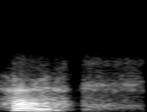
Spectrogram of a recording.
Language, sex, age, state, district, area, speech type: Bengali, male, 18-30, West Bengal, Paschim Bardhaman, urban, conversation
